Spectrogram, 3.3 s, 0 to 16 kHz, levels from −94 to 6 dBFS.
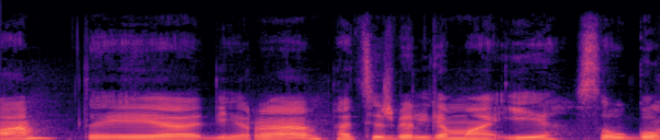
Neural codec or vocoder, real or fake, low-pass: none; real; 14.4 kHz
